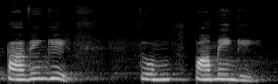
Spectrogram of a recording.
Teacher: ब्रज भाषा में व के स्थान पर म का आदेश भी मिलता है, जैसे पावेंगे तो पामेंगे, व क्या बन गया, म।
